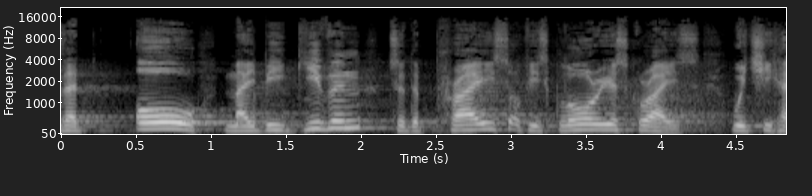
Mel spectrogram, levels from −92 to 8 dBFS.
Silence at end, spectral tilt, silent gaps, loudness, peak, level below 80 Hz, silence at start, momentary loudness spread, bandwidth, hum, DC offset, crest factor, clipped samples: 0 s; -5 dB/octave; none; -24 LUFS; -8 dBFS; -74 dBFS; 0 s; 15 LU; 14.5 kHz; none; under 0.1%; 18 dB; under 0.1%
